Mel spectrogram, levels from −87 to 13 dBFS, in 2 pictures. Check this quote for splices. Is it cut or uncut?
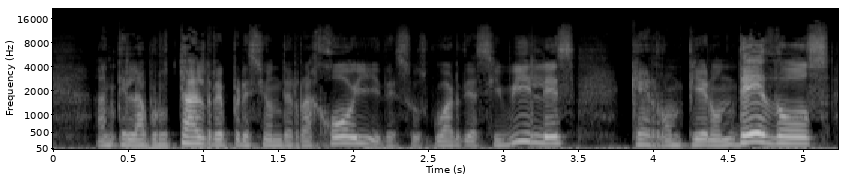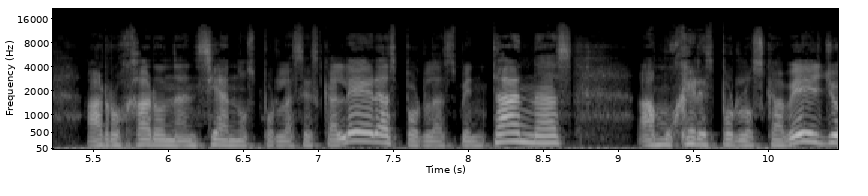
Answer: uncut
